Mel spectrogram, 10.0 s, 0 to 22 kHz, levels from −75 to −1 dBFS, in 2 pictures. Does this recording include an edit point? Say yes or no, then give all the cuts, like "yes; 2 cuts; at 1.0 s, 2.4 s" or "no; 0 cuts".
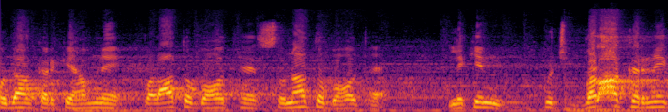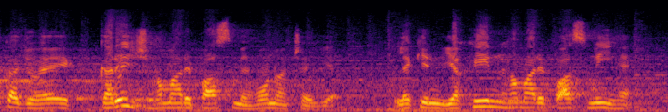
no; 0 cuts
